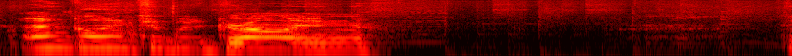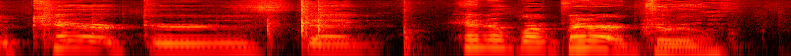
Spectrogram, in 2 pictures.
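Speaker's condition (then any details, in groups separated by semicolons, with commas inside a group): Mobius syndrome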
